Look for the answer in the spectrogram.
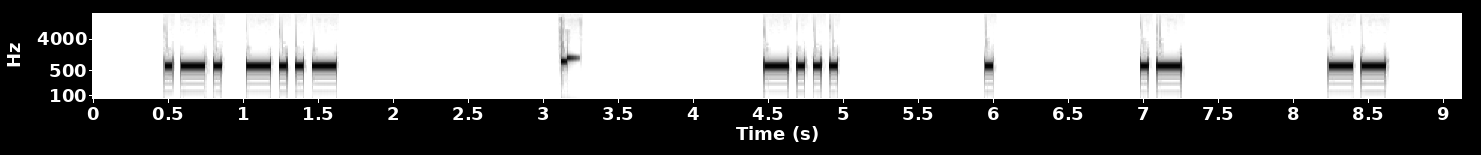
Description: Morse code, heard as a keyed tone, about 22 wpm, spaced as for 9 wpm, 700 Hz. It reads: RX BEAM
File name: Top 90 QSO Elements - 6x Character Spacing - 22wpm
